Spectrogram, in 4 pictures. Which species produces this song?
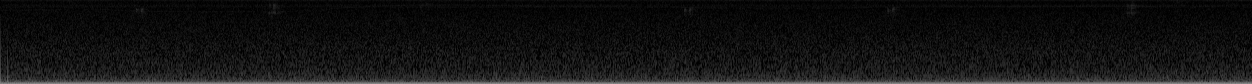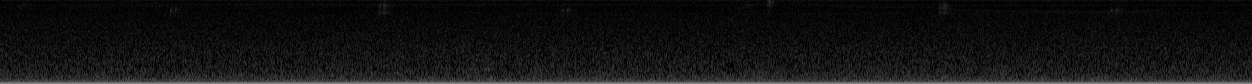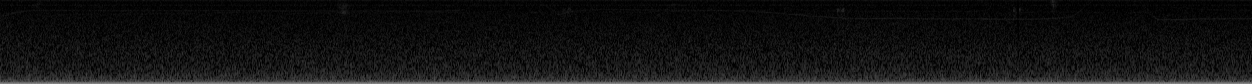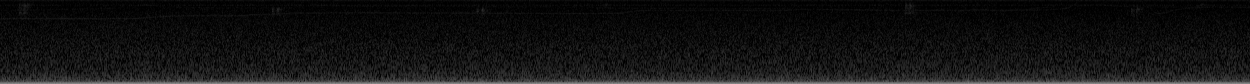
Leptophyes punctatissima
